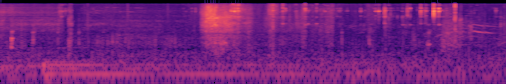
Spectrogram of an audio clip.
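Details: A corgi mix dog at the Great Reno Hot Air Balloon Races, pretending to be a pig, gives a short, breathy snort over a steady low mechanical hum.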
